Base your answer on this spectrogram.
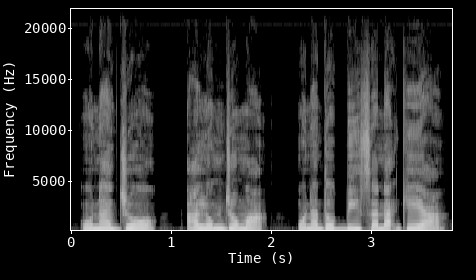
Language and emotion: Santali, fearful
